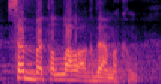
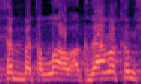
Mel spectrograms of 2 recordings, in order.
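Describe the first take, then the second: First: The first word begins with an 's' sound. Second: The first word begins with a 'th' sound. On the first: The sentence does not mean anything. The speaker calls it wrong. "she was saying سبت, which means Saturday" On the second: May God make your feet firm. The speaker calls it right. "She wanted to say"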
